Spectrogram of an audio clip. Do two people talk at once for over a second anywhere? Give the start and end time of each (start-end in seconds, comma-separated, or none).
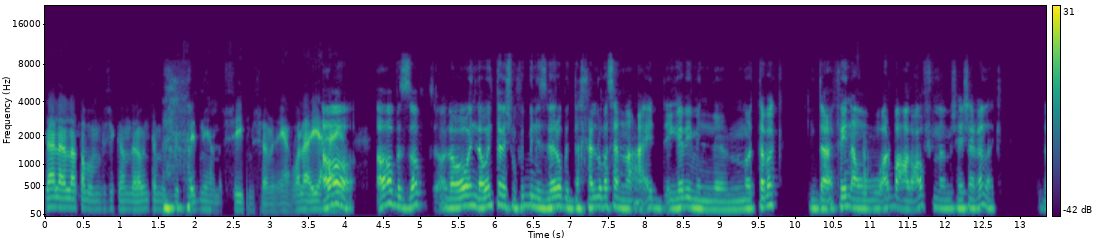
none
